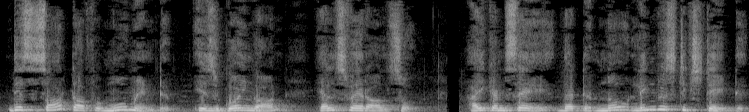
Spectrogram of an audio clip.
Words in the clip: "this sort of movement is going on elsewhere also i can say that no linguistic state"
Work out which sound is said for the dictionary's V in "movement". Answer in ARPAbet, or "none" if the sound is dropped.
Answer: V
